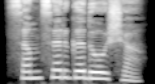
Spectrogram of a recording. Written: ಸಂಸರ್ಗದೋಷ

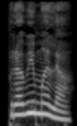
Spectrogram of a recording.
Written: ಪ್ರವಿಮಲ

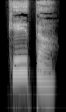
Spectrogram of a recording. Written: ಖೇದ

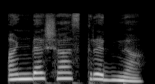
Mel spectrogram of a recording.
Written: ಅಂಡಶಾಸ್ತ್ರಜ್ಞೆ

